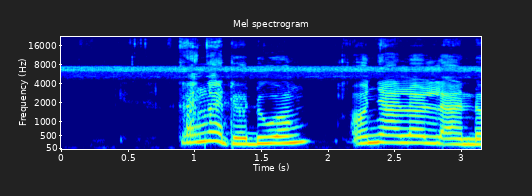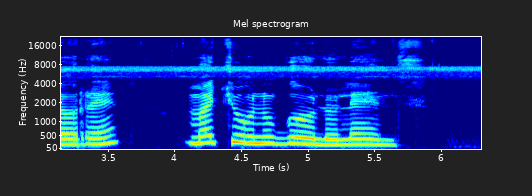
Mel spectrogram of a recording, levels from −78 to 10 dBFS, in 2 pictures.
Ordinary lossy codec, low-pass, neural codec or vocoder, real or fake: none; none; vocoder, 44.1 kHz, 128 mel bands every 256 samples, BigVGAN v2; fake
